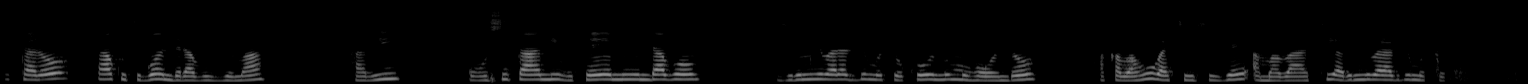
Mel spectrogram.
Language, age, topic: Kinyarwanda, 25-35, government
